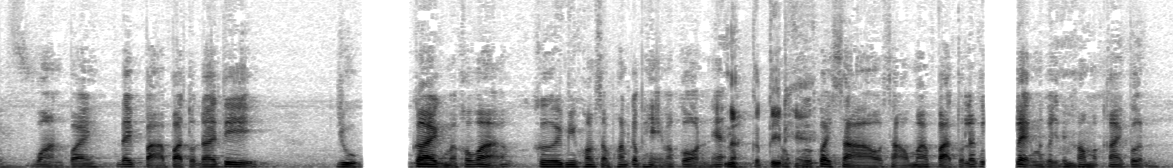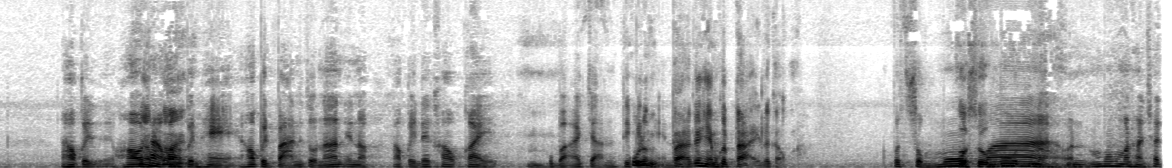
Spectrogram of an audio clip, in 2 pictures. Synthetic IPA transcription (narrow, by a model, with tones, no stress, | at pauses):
waː˧˩npa˧jda˧˥˩jpaː˨˩paː˨˩t̪u˨˩˨daː˧jt̪ʰiː˧˩ | juː˧˩˧ | kaː˧˩jkɔ˧˩ma˨˦jkʰa˧˩waː˧˩kʰɤː˧jmiː˧kʰwaː˧msa˨˦mpʰa˧˥nka˧p̚ɦɛː˨˦maː˧kɔː˨˩nːḭ˧˥ɐ̰˨na˧kɔ˧˩t̪i˧˦ta˧˩hɤː˧jkɔ˧˩jsaː˨˦wsaː˨˦wmaː˧paː˨˩t̪u˧˨lɛː˧˩k̚l | lɛː˧˩k̚ma˧nkɔ˧˩a˨˧˩da˥˩jkʰa˧˥˩wmaː˧kaː˧˩˨jpɤ˧˩n | lɛ˧ɦa˧wka˧˩ɦa˧wtʰaː˧˨˧waː˧˨˧pe˨nɦɛː˧˩ɦa˧wpe˨npaː˨˩na˧˦t̪u˧˩˦na˧˥˨nʔe˧˥nɔ˧˩ha˧wka˨˩da˧˥˩jkʰa˧˥˩wka˧˥˩j | kuː˧˩baː˨˩ʔaː˧t͡ɕa̰ː˨˦nt̪ʰiː˧˨phɛ̰ː˨˦na˧aː˧˨˩ka˧˩jɦɛː˨˦m˧kɔ˧˩t̪aː˧˩jla˧˩ka˧˩w | pɤ˧˥˩nso˨˦mːoː˧˩o˨˦aː˧a̰˧˨n˧u˧ma˧nɦa˨˦nt͡ɕʰa˧˩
